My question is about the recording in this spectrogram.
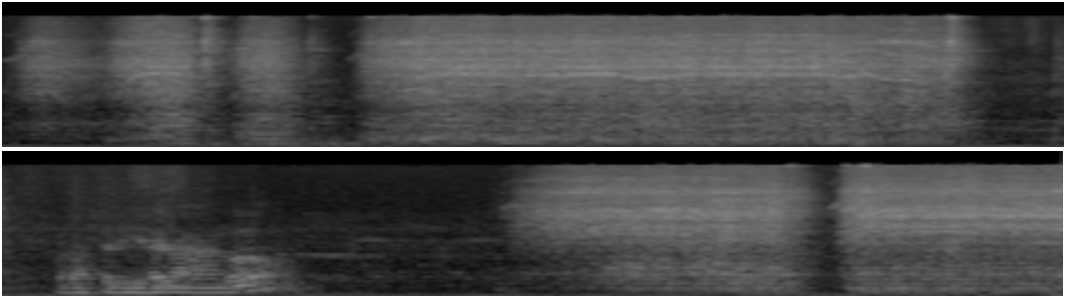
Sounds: speech

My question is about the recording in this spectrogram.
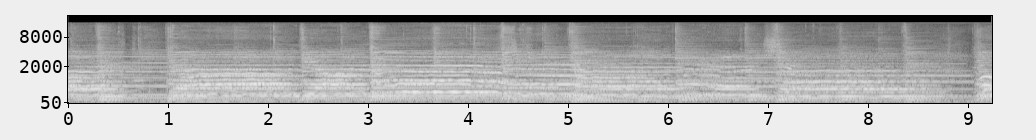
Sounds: male singing, choir, female singing, music

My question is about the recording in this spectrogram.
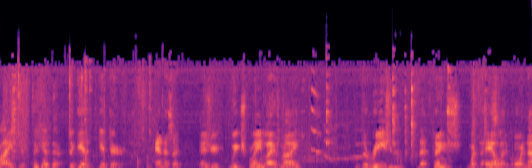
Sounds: speech

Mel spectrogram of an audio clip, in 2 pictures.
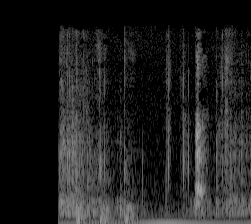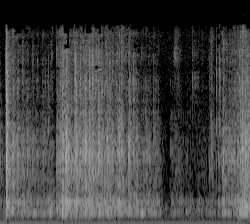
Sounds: animal, canids, dog, domestic animals

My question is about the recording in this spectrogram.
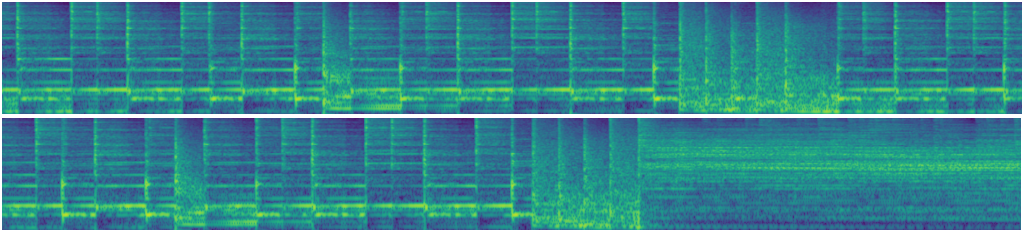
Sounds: music

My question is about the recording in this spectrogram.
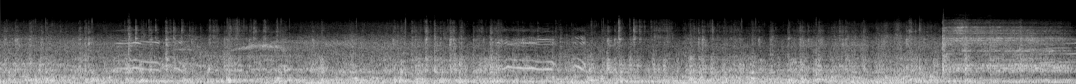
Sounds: roller coaster running

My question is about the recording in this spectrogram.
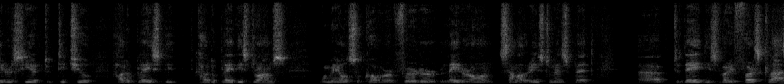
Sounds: speech

